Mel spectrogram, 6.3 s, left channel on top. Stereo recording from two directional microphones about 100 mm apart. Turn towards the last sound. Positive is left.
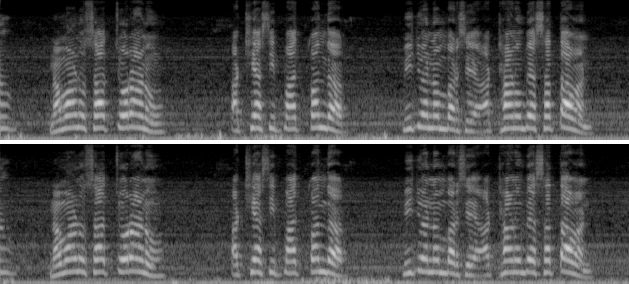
turn(degrees=-5)  # may be behind; listen again after turning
